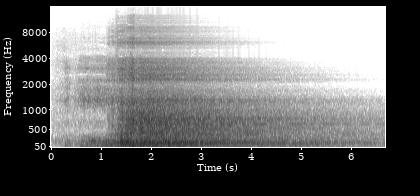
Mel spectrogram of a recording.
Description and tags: Some monster sound.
